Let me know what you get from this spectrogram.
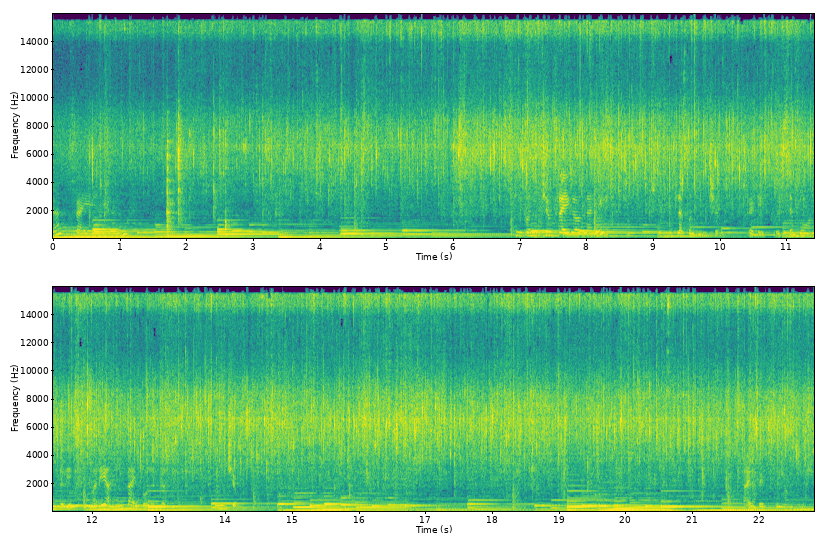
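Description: Chicken pieces frying in oil in a non-stick pan, a steady sizzle, with a spatula now and then scraping and turning them. Background music with held notes plays underneath.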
